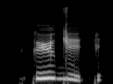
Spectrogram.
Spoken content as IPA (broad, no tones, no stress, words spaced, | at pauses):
kylɟik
